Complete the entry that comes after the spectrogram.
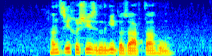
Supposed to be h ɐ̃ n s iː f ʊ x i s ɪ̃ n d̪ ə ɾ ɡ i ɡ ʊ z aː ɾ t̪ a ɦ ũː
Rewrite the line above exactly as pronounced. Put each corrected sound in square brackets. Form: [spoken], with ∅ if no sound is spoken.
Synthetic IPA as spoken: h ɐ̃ n s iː [x] ʊ [ʃ] i [z] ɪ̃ n d̪ ə [∅] ɡ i ɡ ʊ z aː ɾ t̪ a ɦ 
